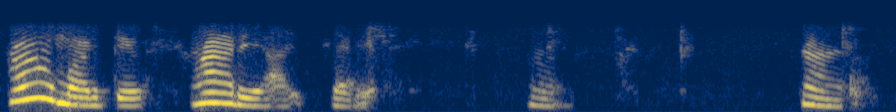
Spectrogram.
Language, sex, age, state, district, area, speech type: Kannada, female, 18-30, Karnataka, Gulbarga, urban, conversation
